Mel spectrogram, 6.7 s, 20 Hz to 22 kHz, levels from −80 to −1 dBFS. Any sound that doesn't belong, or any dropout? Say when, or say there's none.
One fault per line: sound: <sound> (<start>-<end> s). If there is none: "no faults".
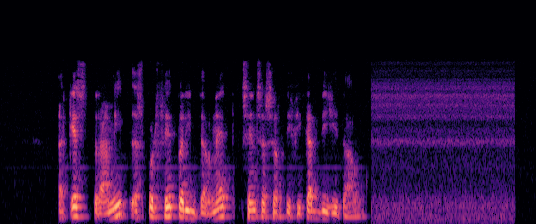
no faults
